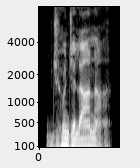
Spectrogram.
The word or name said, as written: झुँझलाना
